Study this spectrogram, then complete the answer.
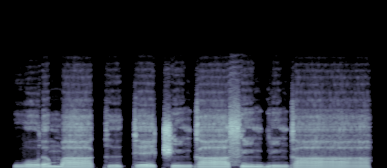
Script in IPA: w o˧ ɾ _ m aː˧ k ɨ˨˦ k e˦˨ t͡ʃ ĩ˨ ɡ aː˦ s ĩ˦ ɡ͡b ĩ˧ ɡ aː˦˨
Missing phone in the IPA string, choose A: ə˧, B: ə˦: B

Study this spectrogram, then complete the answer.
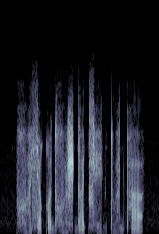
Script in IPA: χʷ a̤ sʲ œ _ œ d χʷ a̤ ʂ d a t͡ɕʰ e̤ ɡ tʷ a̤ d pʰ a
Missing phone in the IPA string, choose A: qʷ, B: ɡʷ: A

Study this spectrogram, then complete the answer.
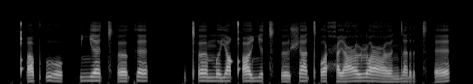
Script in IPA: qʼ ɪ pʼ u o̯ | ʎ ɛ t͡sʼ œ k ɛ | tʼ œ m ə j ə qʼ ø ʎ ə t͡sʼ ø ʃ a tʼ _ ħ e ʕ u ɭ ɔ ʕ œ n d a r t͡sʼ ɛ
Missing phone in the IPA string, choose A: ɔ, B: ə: A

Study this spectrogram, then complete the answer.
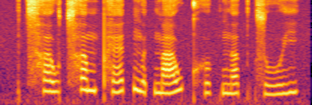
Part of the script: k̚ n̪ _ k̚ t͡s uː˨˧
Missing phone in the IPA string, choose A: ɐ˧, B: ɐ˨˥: B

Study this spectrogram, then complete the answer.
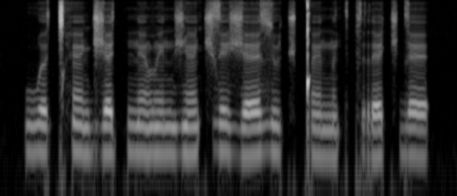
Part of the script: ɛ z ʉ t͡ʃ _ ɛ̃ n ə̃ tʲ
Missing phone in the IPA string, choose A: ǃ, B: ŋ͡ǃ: A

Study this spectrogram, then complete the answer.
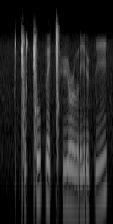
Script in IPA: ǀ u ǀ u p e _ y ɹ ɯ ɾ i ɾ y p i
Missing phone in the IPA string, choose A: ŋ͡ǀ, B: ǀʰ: B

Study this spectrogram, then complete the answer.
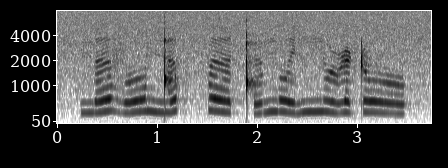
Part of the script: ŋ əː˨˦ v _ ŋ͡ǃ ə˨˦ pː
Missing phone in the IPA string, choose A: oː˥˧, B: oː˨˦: B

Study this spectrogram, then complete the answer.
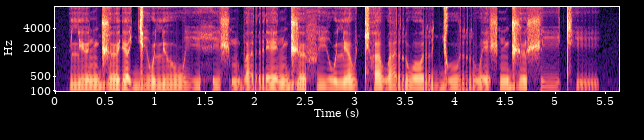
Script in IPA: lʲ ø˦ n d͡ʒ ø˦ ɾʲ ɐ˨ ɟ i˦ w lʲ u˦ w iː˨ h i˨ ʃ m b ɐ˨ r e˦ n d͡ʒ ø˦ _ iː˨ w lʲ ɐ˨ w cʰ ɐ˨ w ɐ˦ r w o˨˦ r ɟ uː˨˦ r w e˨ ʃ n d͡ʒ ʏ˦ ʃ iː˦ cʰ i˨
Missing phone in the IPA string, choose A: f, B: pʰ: A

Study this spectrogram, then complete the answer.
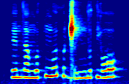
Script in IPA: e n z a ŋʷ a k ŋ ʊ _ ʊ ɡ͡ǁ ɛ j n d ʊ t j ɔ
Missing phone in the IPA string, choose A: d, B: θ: B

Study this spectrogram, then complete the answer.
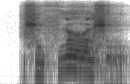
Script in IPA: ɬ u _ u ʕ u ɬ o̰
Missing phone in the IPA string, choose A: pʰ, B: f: B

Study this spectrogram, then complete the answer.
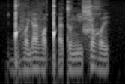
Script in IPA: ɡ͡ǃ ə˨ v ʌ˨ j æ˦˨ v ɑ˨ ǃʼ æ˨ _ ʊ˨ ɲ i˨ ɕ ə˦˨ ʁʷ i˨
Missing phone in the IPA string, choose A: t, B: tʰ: A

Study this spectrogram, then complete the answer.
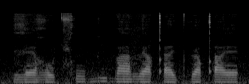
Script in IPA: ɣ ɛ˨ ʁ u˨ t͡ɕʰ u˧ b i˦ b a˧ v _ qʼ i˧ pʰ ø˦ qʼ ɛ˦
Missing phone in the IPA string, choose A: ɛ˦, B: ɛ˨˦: A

